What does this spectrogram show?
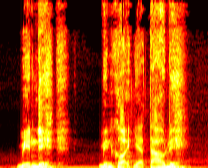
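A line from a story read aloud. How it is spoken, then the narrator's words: Sudden shout. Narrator (Vietnamese): Công Huy đột ngột hét lên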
